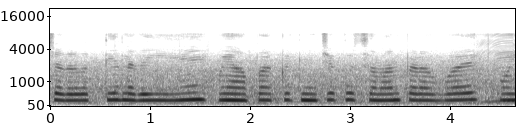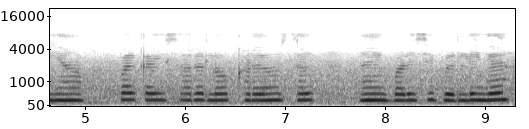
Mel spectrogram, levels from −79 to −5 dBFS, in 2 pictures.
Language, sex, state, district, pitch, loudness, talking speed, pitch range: Hindi, female, Chhattisgarh, Sarguja, 260 Hz, -22 LUFS, 170 wpm, 255-265 Hz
